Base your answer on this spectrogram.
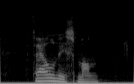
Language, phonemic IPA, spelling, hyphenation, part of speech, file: Dutch, /ˈvœy̯l.nɪsˌmɑn/, vuilnisman, vuil‧nis‧man, noun, Nl-vuilnisman.ogg
- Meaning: a dustman, a garbage man, a male garbo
